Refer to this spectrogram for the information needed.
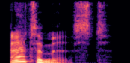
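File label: "atomist", English, uk British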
